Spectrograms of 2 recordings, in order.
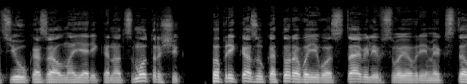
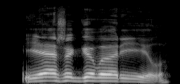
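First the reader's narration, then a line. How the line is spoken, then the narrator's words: Whining under breath. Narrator (Russian): заскулил себе под нос Фавиз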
